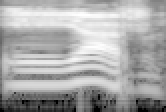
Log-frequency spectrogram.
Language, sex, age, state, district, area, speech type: Santali, male, 30-45, West Bengal, Birbhum, rural, read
